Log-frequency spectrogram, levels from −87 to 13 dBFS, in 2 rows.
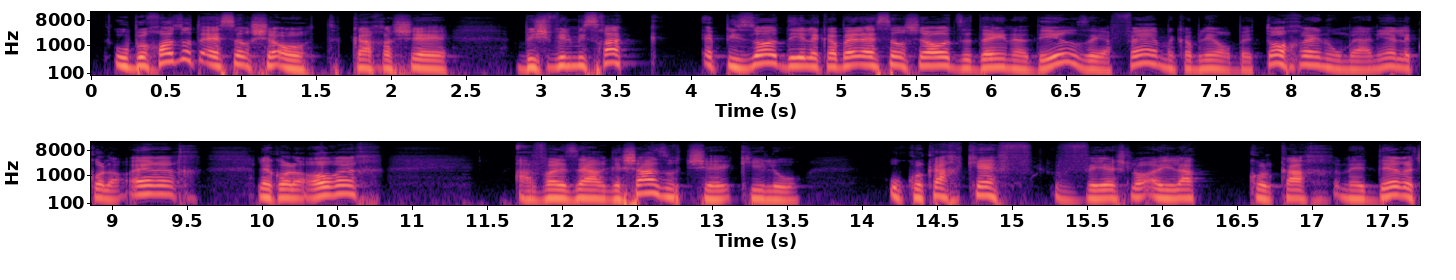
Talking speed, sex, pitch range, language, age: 140 wpm, male, 140-185 Hz, Hebrew, 30-49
